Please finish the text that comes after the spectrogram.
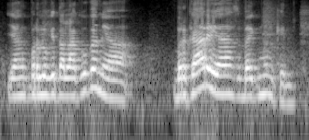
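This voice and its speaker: A man, answering casually as an interviewed YouTuber, plain-spoken and a little halting. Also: sits high, fairly even intonation, highs cut off, noisy background. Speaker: YouTuber and musician being interviewed.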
